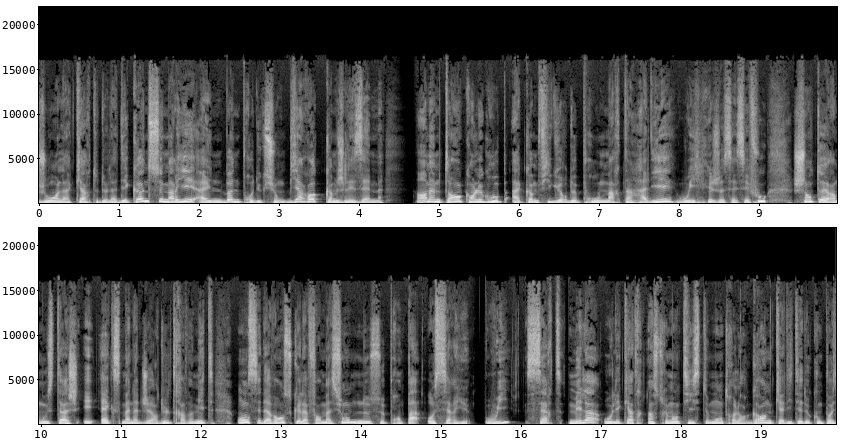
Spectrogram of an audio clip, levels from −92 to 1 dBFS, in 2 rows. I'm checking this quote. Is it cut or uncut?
uncut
